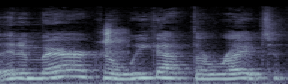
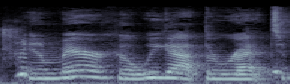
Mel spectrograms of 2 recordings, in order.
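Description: First: It is read in the speaker's ordinary accent. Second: It is read in a put-on Southern American accent.

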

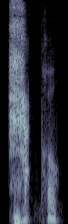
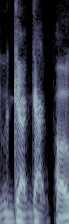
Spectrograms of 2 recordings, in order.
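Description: First: The name starts with a throaty H sound. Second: The name starts with a hard G sound. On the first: This is the native way of saying it. "the native pronunciation is Hakpo" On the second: This is the local English way of saying it. "that's how we pronounce a G in this country"

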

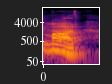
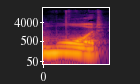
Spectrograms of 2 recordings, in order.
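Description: First: The name is said in an American accent. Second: The name is said in an English accent. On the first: The name is easy and unremarkable to say. "In American, it sounds, it's really easy" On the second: The name makes the speaker sound pompous. "But in English, it's you sound like a pompous dick"

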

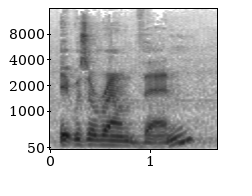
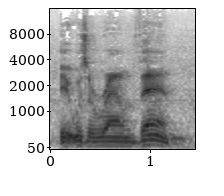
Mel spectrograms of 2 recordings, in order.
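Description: First: The pitch goes up at the end. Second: The pitch goes down at the end. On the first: "it's just sort of straight and then it goes up at the end" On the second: "it's kind of straight, and then it falls at the end"

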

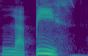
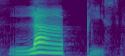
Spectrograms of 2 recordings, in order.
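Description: First: The stress is on the second syllable. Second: The stress is on the first syllable. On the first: The speaker calls it wrong. "No decimos lápiz" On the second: The speaker calls it right. "la parte fuerte es la"

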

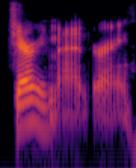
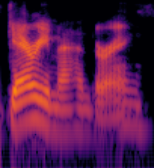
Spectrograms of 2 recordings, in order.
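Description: First: The word begins with a J sound. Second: The word begins with a hard G sound. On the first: This is the way it is said today. "rather than" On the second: This was the original way it was said. "the practice was known as"

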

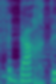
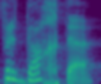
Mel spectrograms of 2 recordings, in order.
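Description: First: The word is said flat, colloquially. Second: The word is said with over-enunciation.

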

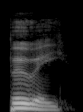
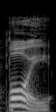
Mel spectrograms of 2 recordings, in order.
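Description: First: It is said with an American pronunciation. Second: It is said with the speaker's own pronunciation. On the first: "I may have been watching some Baywatch reruns" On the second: "we call it a boy"

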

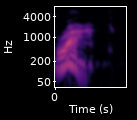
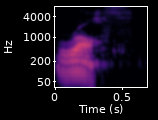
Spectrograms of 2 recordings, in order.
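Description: First: It is said with an American pronunciation. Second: It is said with a non-American pronunciation.

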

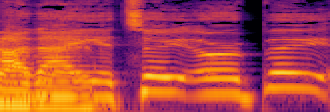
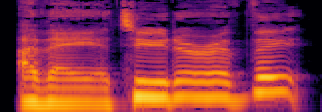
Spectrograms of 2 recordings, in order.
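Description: First: It is said in a put-on Australian accent. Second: It is said in the speaker's normal accent.

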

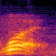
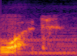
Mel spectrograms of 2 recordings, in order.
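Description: First: It sounds like a normal, questioning reply. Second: It sounds like a flat statement.

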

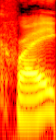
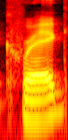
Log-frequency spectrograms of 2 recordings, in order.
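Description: First: The name is said in an Australian accent. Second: The name is said in an American accent. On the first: "we say Craig" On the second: "Americans say Craig"

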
